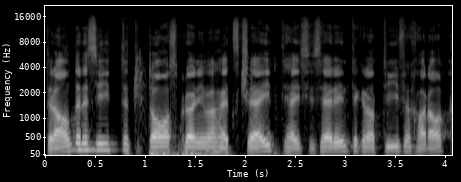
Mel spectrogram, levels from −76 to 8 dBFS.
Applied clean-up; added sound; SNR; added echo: neural mask model DeepFilterNet 3.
